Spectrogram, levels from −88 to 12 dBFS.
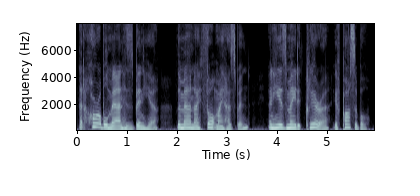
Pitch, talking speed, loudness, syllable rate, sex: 210 Hz, 180 wpm, -17 LUFS, 5.4 syllables/s, female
